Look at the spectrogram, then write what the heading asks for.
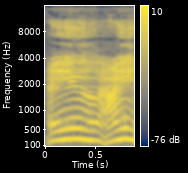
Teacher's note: Ain ini ada di tenggorokan tengah ketika kita ucapkan ya.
